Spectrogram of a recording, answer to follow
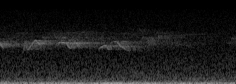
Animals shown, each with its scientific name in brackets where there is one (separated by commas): Red-eyed Vireo (Vireo olivaceus), Rose-breasted Grosbeak (Pheucticus ludovicianus)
